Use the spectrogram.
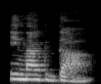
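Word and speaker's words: иногда: Inagda o not stressed is pronounced as a.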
